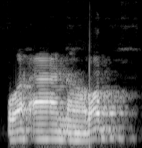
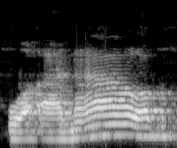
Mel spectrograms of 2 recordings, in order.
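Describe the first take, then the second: First: The final vowel of ana is kept short. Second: The final vowel of ana is drawn out long. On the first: The speaker calls it right. "ketika wasol maka ana itu dibaca pendek" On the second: The speaker calls it wrong. "tidak boleh dibaca"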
